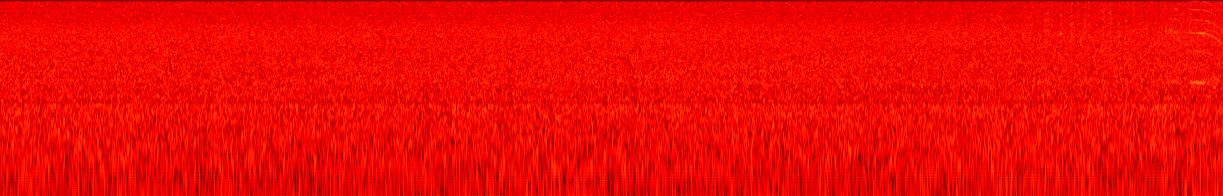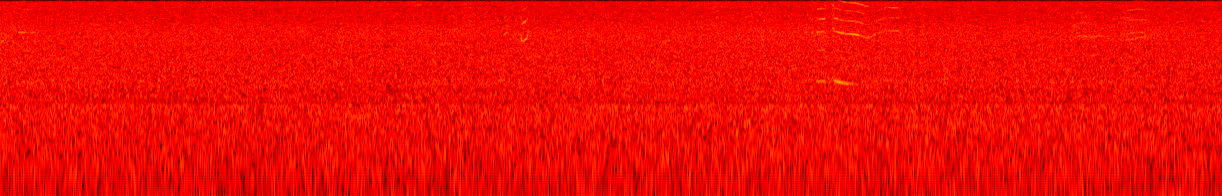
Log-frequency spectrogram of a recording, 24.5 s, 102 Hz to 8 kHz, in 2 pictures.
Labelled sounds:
11.9	12.2	Pacific white-sided dolphin, 3.2 to 6.4 kHz
20.5	21.0	Pacific white-sided dolphin, 1.2 to 8.0 kHz
23.0	23.8	Pacific white-sided dolphin, 3.2 to 6.5 kHz

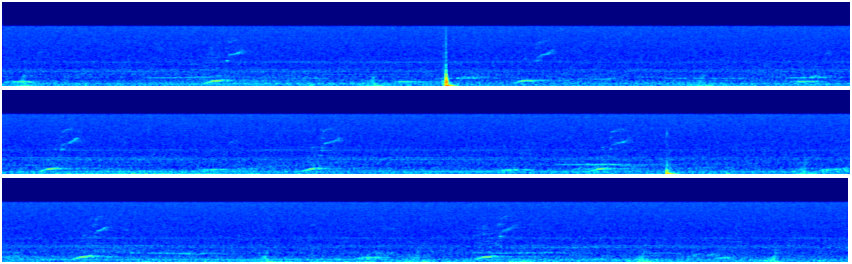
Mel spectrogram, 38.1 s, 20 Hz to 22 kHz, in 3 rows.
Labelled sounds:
3.4	3.7	humpback whale, 1.8 to 2.5 kHz
8.0	8.3	humpback whale, 1.6 to 2.2 kHz
13.6	13.9	humpback whale, 1.6 to 2.5 kHz
17.5	17.9	humpback whale, 1.8 to 2.6 kHz
21.9	22.1	humpback whale, 1.7 to 2.2 kHz
32.9	33.2	humpback whale, 1.8 to 2.4 kHz

